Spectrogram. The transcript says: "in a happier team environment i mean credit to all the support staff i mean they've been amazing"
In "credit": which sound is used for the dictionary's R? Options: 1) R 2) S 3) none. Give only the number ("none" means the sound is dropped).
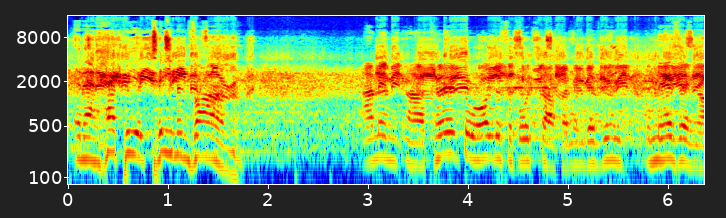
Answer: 3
